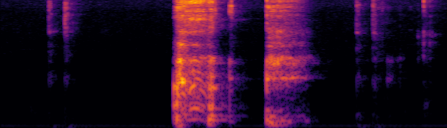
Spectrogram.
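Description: A man coughs twice in quick succession about a second in, followed by a few faint clicks.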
